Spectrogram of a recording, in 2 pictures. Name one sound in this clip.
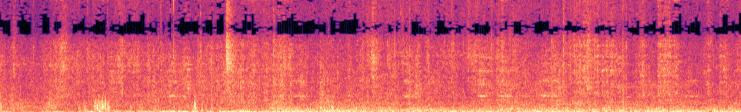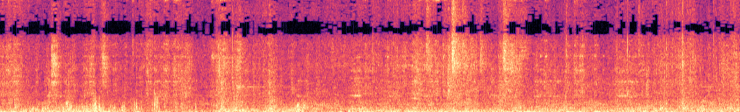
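A small train rumbles and rattles steadily along the track.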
